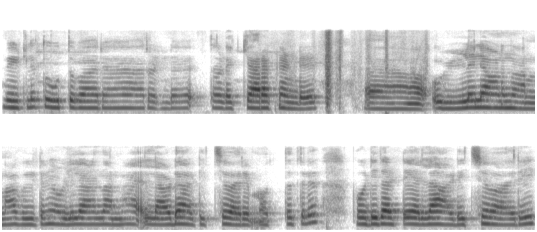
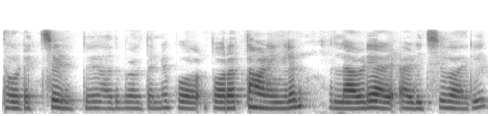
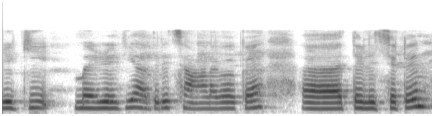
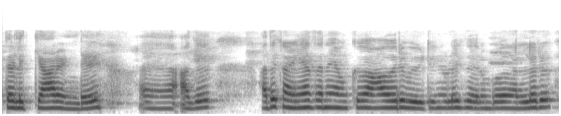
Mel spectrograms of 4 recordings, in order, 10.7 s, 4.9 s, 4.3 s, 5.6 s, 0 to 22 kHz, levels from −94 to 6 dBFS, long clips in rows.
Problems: none marked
